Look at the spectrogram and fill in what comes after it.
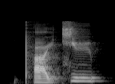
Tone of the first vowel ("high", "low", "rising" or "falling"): low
